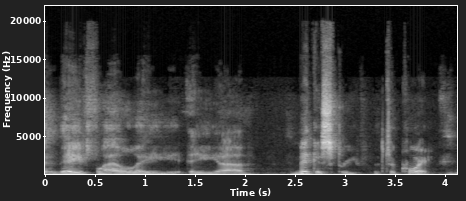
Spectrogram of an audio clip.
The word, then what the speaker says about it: amicus: wanted to submit a micas brief. I do believe that's the proper Latin pronunciation, not amicus. Mikas.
